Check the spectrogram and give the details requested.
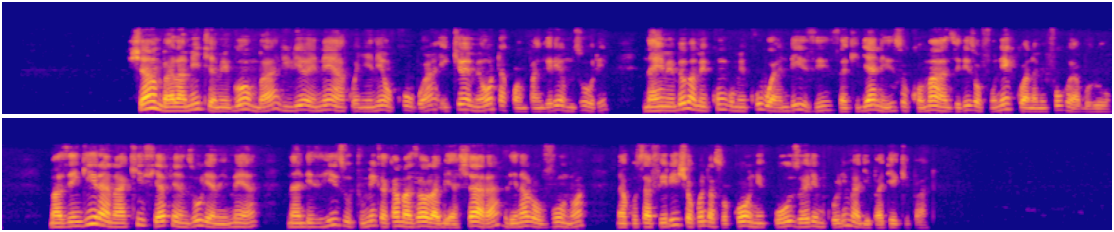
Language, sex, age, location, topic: Swahili, male, 36-49, Dar es Salaam, agriculture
